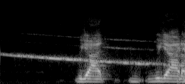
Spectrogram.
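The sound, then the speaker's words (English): A police siren blares in a steady, slowly falling wail that runs throughout, down in Baltimore, while a person talks over it in short bursts. “We got sirens flashing here, blaring down in Baltimore.”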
